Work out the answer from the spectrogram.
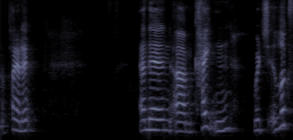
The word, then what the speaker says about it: chitin: planet and then um chitin which it looks like chitin but it's it's like chi if you've ever been in a fraternity they spell chi is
